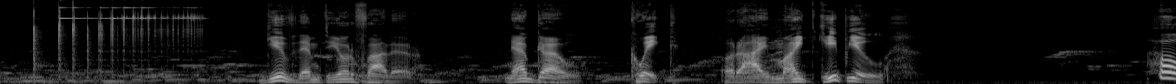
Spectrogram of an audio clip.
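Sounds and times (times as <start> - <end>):
coins clinking as they are handed over: 0.3 - 2.1
speech: 2.6 - 4.3, 5.1 - 9.1, 11.6 - 11.7.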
